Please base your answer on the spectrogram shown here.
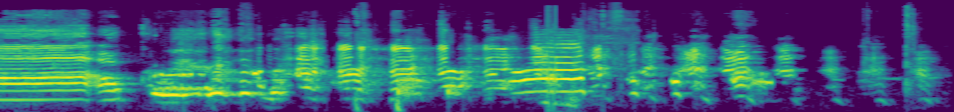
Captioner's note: all laugh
